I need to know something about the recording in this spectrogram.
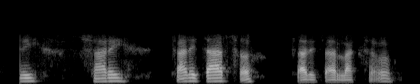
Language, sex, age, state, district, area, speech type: Nepali, male, 18-30, West Bengal, Jalpaiguri, rural, conversation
